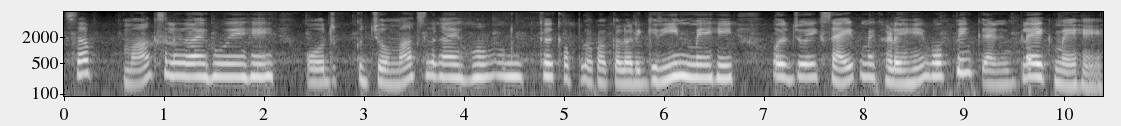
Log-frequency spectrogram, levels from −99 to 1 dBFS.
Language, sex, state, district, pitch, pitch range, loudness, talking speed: Hindi, female, Bihar, Gopalganj, 245 Hz, 195-255 Hz, -18 LUFS, 165 wpm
